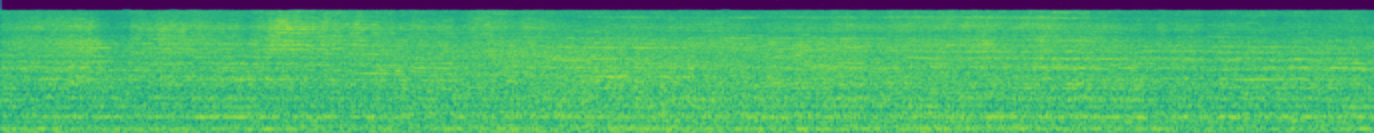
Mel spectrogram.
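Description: Double-stack intermodal well cars of a BNSF freight train rolling past close by: a steady, loud rumble of steel wheels on rail, with a few faint steady whining tones over it.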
